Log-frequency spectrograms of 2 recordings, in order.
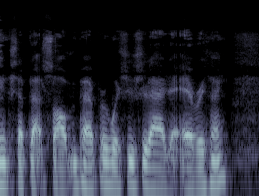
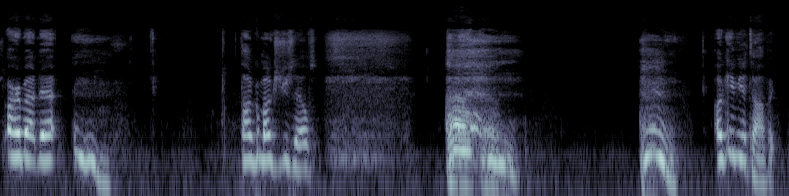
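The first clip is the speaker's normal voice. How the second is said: comic flustered voice; 12 semitones higher, 3 dB louder than usual. Acted.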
